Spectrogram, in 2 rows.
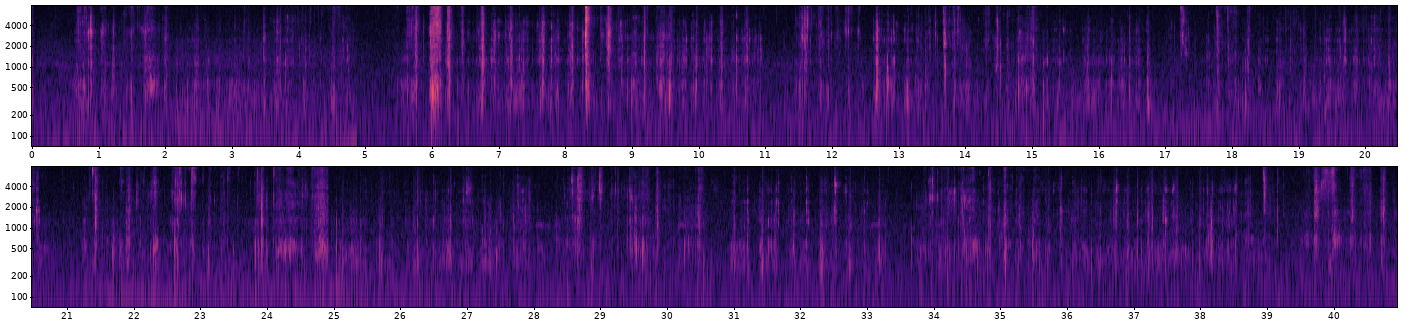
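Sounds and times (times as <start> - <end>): crunchy eating: 0.6 - 4.9, 5.5 - 40.9
wet chewing: 21.2 - 40.9.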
